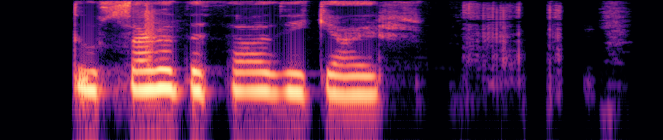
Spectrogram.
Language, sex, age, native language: Icelandic, male, 8, Icelandic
